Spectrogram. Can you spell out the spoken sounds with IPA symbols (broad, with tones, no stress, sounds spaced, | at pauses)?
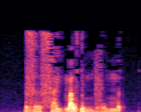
z ə̤ː˨˩ s a̤˨˩ j m a˨˦ w ɗ ṳ˨˩ m v o̤˨˩ m ə˨˩ t̚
